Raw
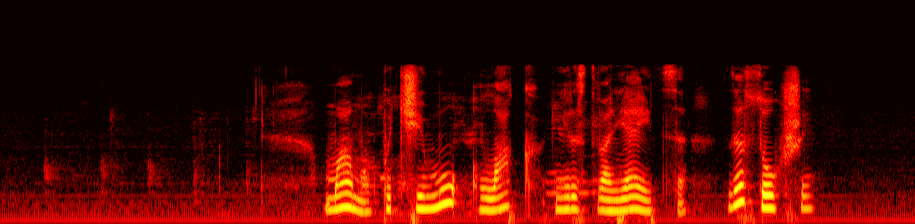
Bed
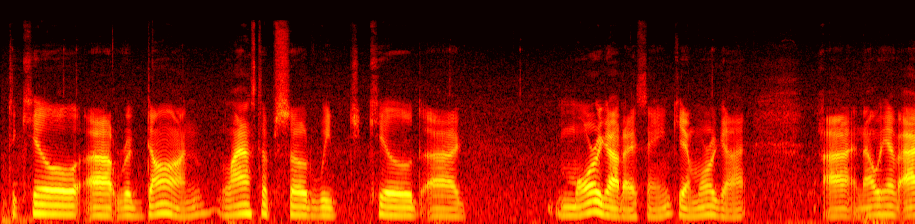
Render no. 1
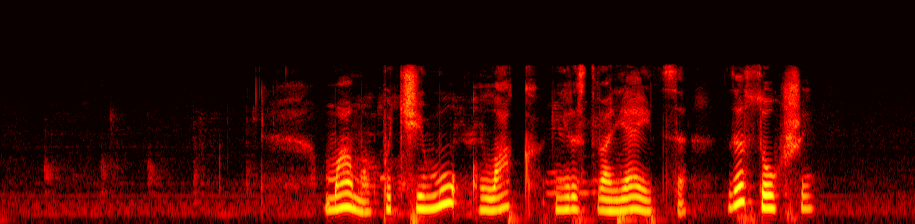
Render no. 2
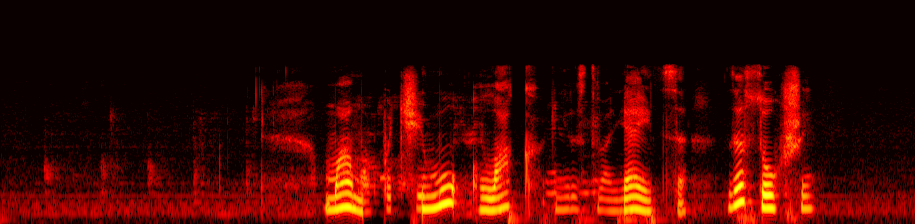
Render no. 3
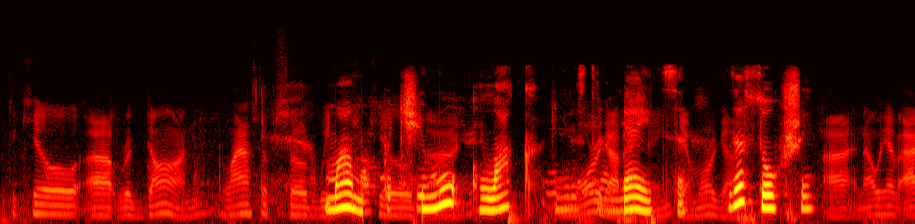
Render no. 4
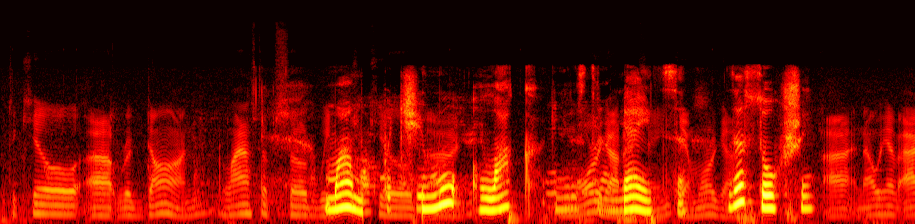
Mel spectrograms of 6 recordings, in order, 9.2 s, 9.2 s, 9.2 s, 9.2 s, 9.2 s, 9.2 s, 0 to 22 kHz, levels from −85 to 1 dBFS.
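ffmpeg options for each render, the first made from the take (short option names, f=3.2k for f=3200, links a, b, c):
-af "bandreject=f=50:t=h:w=4,bandreject=f=100:t=h:w=4"
-filter_complex "[0:a]asettb=1/sr,asplit=3[a][b][c];[a]atrim=end=3.624[d];[b]atrim=start=3.62:end=4.22,asetpts=PTS-STARTPTS,afade=t=in:d=0.004:c=qsin,afade=t=out:st=0.596:d=0.004:c=qsin,acrossover=split=400 4000:gain=0.141 1 0.0708[e][f][g];[e][f][g]amix=inputs=3:normalize=0[h];[c]atrim=start=4.216[i];[d][h]acrossfade=d=0.004:c1=hsin:c2=qsin[j];[j][i]acrossfade=d=0.004:c1=qsin:c2=hsin,asettb=1/sr,asplit=3[k][l][m];[k]atrim=end=5.424[n];[l]atrim=start=5.42:end=6.24,asetpts=PTS-STARTPTS,afade=t=in:d=0.004:c=qsin,afade=t=out:st=0.816:d=0.004:c=qsin,acompressor=threshold=-38dB:ratio=8:attack=3.2:release=140:knee=1:detection=peak[o];[m]atrim=start=6.236[p];[n][o]acrossfade=d=0.004:c1=hsin:c2=qsin[q];[q][p]acrossfade=d=0.004:c1=qsin:c2=hsin"
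-filter_complex "[1:a]volume=-21.5dB[a];[0:a][a]amix=inputs=2:normalize=0"
-af "volume=6.5dB"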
